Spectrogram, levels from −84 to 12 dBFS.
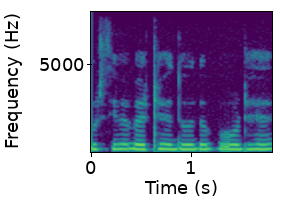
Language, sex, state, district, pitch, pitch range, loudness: Hindi, female, Jharkhand, Deoghar, 265 Hz, 260-275 Hz, -14 LUFS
